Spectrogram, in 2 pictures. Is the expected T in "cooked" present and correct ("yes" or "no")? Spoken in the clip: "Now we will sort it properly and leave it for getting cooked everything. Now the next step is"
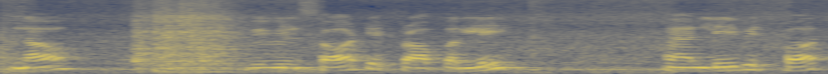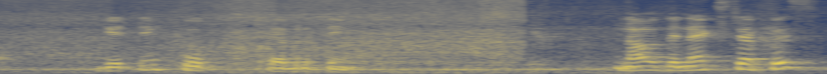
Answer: no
